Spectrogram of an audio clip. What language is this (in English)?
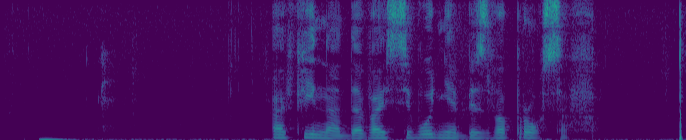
Russian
